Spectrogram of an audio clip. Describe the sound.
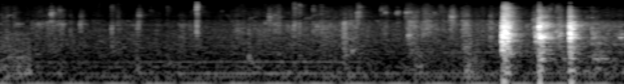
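Pots and dishes being handled in a small house kitchen, with a pot left to soak: faint quiet rattling through most of the stretch, then a few sharper, louder clinks and clatters close together near the end.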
